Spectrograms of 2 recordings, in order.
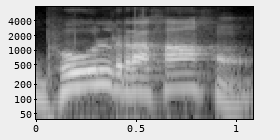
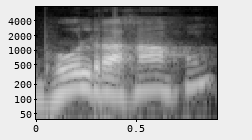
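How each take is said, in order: Both takes have the same delivery.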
